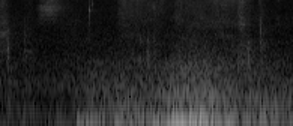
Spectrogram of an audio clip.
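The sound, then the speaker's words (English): A low rumble of thunder rolls in, swells to a deep peak, then slowly fades, heard alone with no voices, heard from a covered outdoor patio on a windy day before the rain starts. “I'm going to try to hear this thunder, man.”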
